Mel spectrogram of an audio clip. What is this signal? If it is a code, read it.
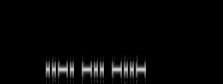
Morse code, heard as a keyed tone, about 40 wpm, 700 Hz. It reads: FDX
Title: USA Call Sign Postfixes - 3 Letters 40wpm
